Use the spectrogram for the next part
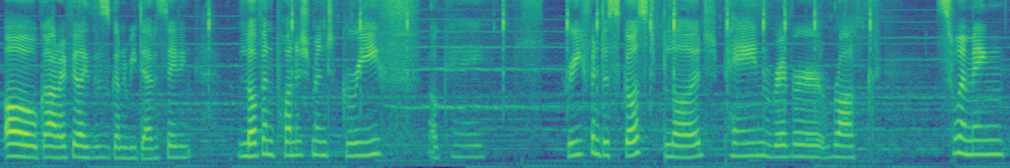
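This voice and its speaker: A woman streaming a game, who giggles often, squeals when excited and reads the on-screen text aloud. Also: medium pitch, measured pace, faint music behind. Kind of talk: casual gameplay commentary.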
